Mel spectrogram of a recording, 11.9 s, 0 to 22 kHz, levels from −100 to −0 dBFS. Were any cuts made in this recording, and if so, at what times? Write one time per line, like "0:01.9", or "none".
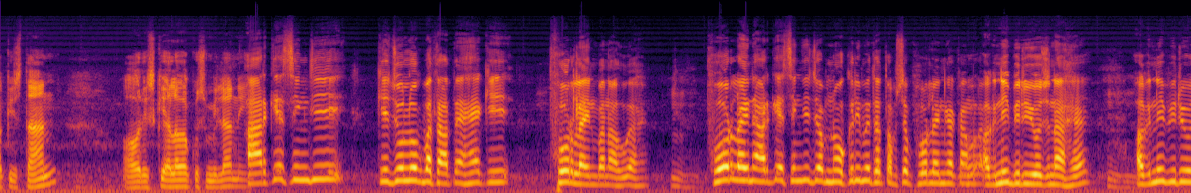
0:02.3
0:09.8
